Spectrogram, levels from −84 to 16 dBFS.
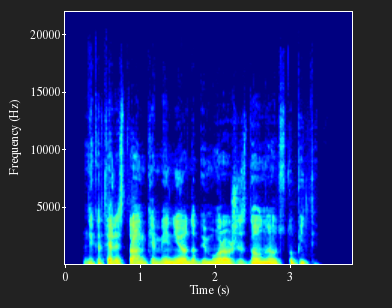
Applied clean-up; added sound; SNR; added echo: none; none; none; none.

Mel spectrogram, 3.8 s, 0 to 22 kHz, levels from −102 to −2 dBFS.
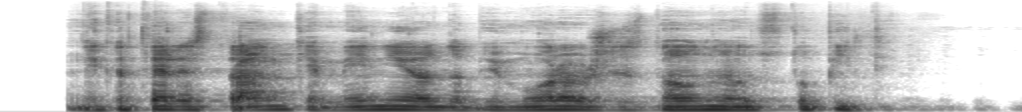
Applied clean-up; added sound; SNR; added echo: none; none; none; reverberation time 0.4 s.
